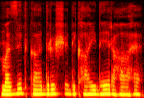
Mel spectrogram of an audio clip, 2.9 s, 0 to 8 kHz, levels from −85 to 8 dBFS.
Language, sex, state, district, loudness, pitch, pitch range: Hindi, male, Jharkhand, Ranchi, -17 LUFS, 125 Hz, 120-135 Hz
